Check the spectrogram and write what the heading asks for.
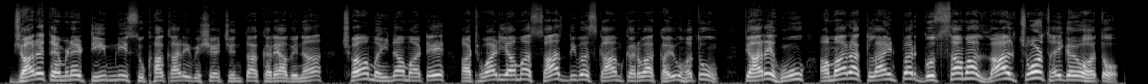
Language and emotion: Gujarati, angry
